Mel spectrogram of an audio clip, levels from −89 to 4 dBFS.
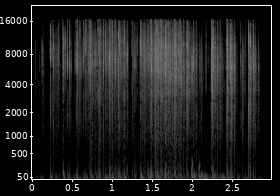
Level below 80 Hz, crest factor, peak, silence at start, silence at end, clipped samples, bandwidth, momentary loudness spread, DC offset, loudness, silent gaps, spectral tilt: -72 dBFS; 30 dB; -8 dBFS; 0.1 s; 0.2 s; under 0.1%; 17 kHz; 8 LU; under 0.1%; -35 LUFS; none; 3.5 dB/octave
